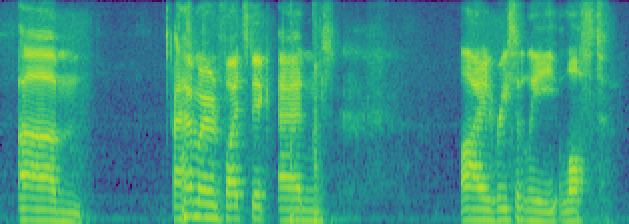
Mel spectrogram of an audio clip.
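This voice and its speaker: A man's fairly high voice with an Australian accent. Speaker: podcast panelist. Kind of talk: casual chat.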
